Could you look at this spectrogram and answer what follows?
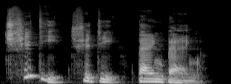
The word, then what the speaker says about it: Chitty Chitty Bang Bang: Just so you're aware, here in America, for words beginning with the letters C, H, we use the ch sound, not the sh sound. So the proper way to say the title of the film you saw over the weekend is Chitty Chitty Bang Bang."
